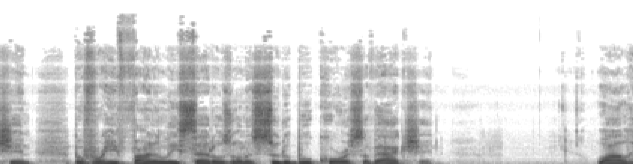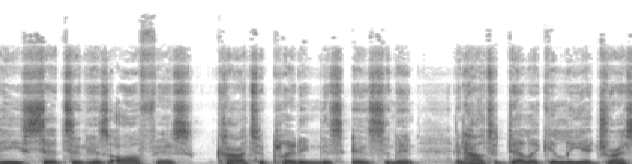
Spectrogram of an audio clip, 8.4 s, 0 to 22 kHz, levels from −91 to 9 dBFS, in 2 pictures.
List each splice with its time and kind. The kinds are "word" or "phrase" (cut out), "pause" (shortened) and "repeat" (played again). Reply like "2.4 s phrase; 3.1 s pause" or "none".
none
